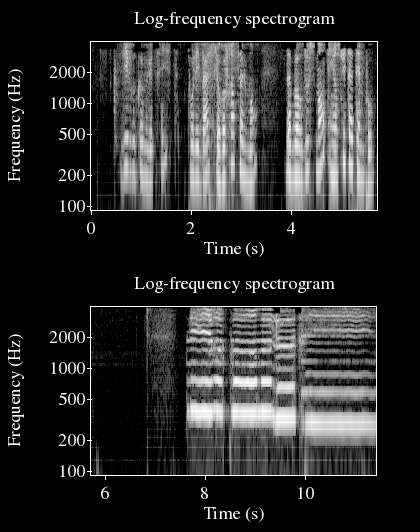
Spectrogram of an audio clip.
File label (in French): Basse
